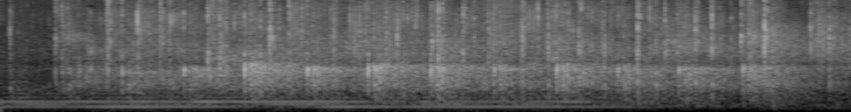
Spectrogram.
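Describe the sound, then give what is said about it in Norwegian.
An audience applauds steadily for worship singers, a dense crackle of many hands clapping, with a sustained low organ-like tone held underneath for the first few seconds. “Vet du hva, du kan få lov til å gi en applaus til låsangerne.”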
